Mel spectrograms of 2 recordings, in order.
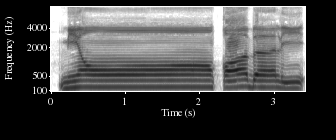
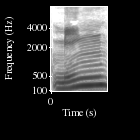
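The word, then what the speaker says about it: مِن قَبْلِ: Min qobli tidak dibaca ming tapi mi. Si lidah dipangkat diangkat pangkal lidah diangkat ke atas ya.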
